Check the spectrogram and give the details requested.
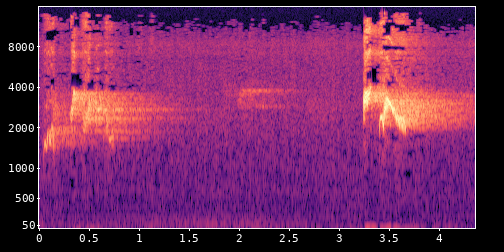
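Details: Female decoy red-whiskered bulbul whose song stirs up males; a rising whistled phrase opens, then a quiet pause, then a loud warbling burst trailing off.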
